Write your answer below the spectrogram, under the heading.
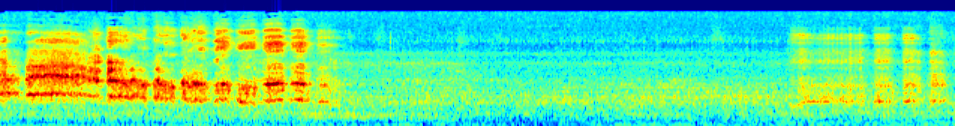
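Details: Wild laughing kookaburra at a feeding spot beside bush, where the parent brings food to its chicks; a rapid, regular cackling burst of harsh pulsed notes for about three seconds, then quiet, then a softer rising call near the end.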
